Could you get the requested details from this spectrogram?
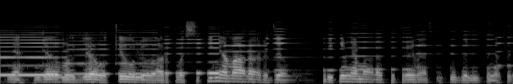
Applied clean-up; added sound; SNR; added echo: neural mask model RNNoise.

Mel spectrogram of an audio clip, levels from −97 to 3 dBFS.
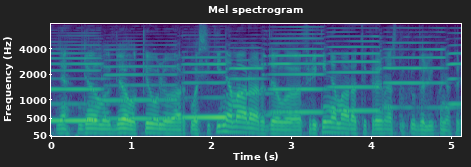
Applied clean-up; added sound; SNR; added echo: none; Bowed string instrument; 1 dB; none.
